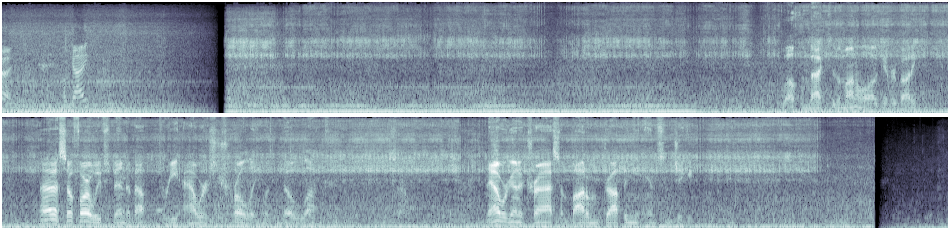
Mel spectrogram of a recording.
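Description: A boat engine rumbles steadily.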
